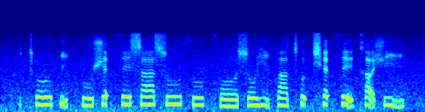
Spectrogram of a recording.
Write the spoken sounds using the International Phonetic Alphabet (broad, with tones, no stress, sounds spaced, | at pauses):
tʰ o˦ ʊ̯ p ḭ˦˨ pʰ u˨ ʃ ɛ˦ ʔ θ e˦ sʰ ä˦ sʰ u˦ θ u˦ kʰ o˨ ʊ̯ sʰ o˦ j ḭ˦˨ p ä˦ tʰ ʊ˦ ʔ t͡ɕʰ ɛ˦ ʔ θ ḛ˦˨ ɪ̯ kʰ ä̰˦˨ ʃ ḭ˦˨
